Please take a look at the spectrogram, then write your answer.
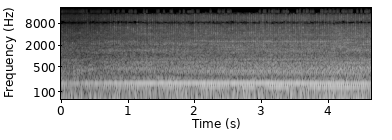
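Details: Nissan GA14DNE engine at idle: light, fairly regular rattle about four beats a second over the engine hum; owner wants to replace head gasket, source not yet found.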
